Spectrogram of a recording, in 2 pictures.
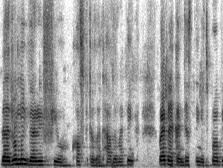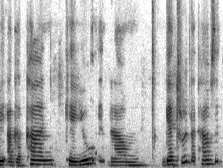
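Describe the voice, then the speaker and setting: In poor audio, a middle-aged woman with a lowish voice speaks at a moderate pace while teaching radiology in an informal seminar. As the instructor, she explains step by step and poses questions along the way.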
